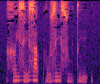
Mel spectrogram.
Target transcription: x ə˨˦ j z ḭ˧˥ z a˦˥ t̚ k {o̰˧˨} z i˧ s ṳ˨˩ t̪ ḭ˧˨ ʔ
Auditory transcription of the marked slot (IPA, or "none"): ṵ˧˨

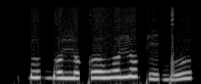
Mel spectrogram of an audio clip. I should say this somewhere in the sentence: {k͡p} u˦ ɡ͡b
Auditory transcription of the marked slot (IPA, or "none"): k͡p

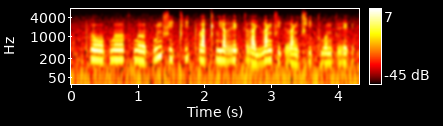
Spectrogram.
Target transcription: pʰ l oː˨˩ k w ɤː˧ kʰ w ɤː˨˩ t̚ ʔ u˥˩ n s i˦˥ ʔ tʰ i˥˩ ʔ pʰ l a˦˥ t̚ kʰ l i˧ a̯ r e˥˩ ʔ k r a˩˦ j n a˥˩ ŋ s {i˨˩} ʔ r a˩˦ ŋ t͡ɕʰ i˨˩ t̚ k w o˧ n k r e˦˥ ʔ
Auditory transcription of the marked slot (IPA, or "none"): i˨˩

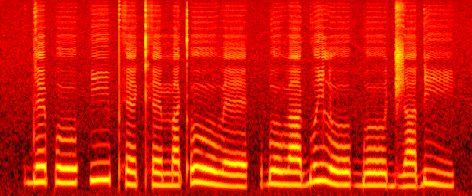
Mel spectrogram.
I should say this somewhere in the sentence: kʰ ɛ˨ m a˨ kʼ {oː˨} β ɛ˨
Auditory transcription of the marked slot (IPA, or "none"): oː˦˨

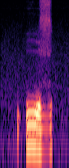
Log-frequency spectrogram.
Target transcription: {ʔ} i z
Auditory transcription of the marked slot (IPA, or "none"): ʔ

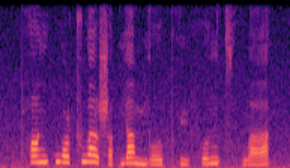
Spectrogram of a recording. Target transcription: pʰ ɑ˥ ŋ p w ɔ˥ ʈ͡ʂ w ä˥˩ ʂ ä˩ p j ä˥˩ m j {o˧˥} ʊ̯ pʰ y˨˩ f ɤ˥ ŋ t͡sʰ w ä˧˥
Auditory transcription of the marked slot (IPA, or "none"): o˧˥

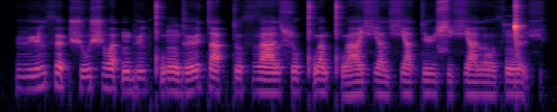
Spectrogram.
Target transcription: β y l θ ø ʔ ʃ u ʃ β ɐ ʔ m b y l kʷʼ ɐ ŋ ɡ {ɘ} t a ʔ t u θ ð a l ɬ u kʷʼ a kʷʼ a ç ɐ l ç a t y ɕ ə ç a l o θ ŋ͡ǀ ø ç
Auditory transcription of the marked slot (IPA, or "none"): ø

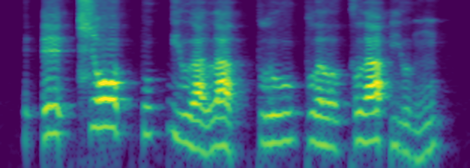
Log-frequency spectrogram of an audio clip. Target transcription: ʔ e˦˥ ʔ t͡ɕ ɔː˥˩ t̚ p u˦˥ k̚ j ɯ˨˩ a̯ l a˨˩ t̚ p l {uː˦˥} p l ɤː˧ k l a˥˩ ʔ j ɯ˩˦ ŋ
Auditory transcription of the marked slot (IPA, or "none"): uː˦˥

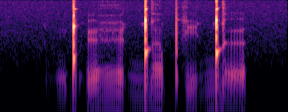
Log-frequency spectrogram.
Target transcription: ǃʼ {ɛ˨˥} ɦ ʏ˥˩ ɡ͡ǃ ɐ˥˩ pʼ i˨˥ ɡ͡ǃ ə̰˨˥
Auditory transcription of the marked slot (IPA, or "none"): ʏ˨˥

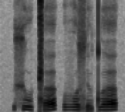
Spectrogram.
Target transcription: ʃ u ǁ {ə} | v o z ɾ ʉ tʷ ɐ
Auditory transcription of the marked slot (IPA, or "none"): ɐ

